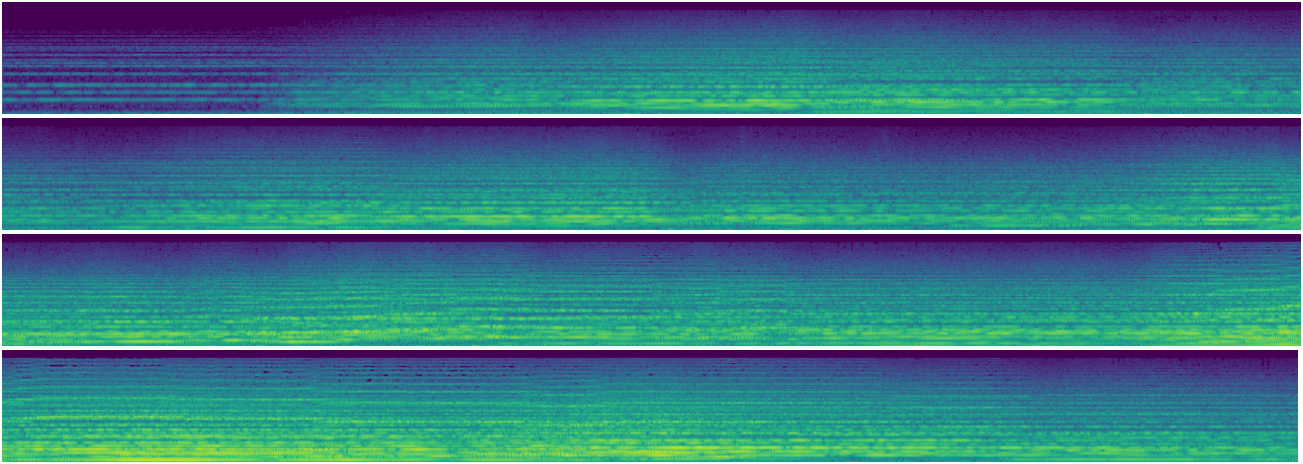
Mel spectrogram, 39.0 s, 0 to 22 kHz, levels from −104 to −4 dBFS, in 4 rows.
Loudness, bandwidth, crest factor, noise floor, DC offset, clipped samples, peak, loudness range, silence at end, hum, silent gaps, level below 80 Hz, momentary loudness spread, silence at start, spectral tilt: -23 LUFS; 13.5 kHz; 22 dB; -57 dBFS; under 0.1%; under 0.1%; -2 dBFS; 17 LU; 0 s; none; none; -42 dBFS; 18 LU; 2.2 s; -6 dB/octave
